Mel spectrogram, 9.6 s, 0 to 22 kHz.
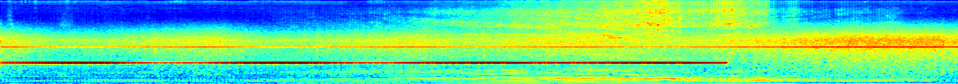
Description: PSK31 (31.25 baud), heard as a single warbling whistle, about 1030 Hz, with radio static, a steady whistle near 2200 Hz and street noise.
